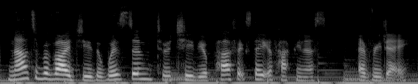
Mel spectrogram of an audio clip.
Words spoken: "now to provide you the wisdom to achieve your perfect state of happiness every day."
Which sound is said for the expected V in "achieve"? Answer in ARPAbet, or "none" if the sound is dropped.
V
